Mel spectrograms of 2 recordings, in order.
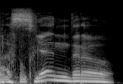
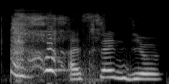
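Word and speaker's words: Ascendio: C'est quoi cette prononciation? Asciendo. Asciendo. Arrête de me pousser, Tita. Voilà, monsieur. Allez, vous pouvez vous mettre avec les autres. Madame Nag. Knight, s'il vous plaît. Asendio. Ah, c'est très bien.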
